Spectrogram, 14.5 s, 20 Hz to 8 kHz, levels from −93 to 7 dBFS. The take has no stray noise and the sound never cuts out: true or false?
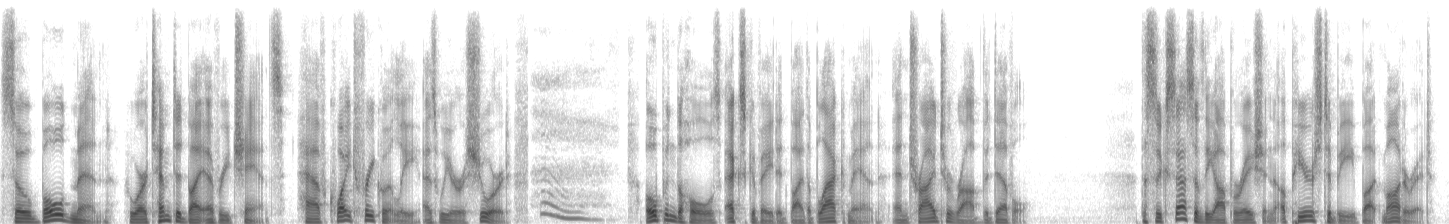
false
